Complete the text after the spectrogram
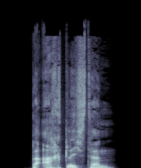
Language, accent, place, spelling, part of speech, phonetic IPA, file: German, Germany, Berlin, beachtlichsten, adjective, [bəˈʔaxtlɪçstn̩], De-beachtlichsten.ogg
- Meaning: 1. superlative degree of beachtlich 2. inflection of beachtlich: strong genitive masculine/neuter singular superlative degree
